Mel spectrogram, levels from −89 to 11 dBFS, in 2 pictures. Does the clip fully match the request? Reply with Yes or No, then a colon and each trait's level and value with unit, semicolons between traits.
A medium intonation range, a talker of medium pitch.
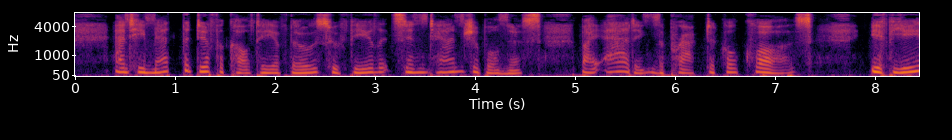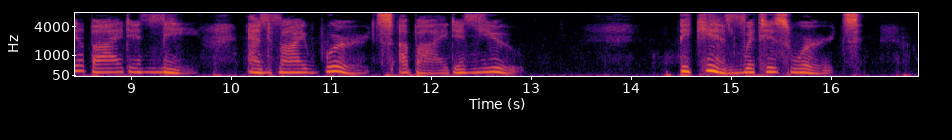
Yes: average, 3.7 semitones; medium, 180 Hz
